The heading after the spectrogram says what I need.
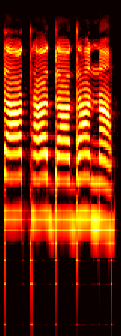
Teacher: दंत व्यंजन दांतों से बोलते हैं। हमारी जीभ दांतों पर लगे उसे हम दंत व्यंजन कहते हैं।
